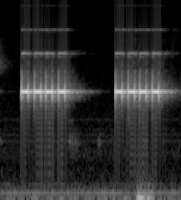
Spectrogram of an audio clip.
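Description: A phone notification alert sounds twice: two short bursts of rapid, high-pitched electronic beeps, each a quick trill of about six pulses, fairly loud with a pause between and no talking.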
